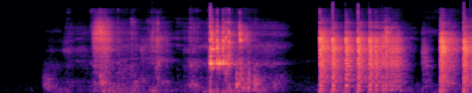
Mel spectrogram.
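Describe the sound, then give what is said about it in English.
Dice clatter and roll across a hard tabletop in a few rattling bursts of rapid clicks, the last ones loudest and busiest, with no talking, as players roll for initiative in a game. “My dice are not nice to me.”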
